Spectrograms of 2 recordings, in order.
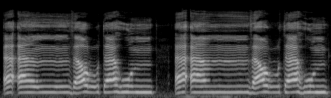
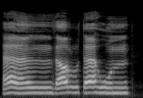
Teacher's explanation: we have to cut the sound completely for the first then cut it again on the second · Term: two Hamza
